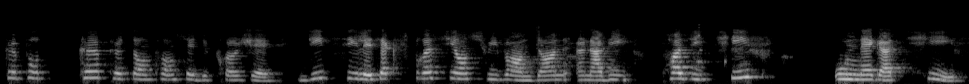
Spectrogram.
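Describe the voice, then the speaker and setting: A woman's voice: a little high, slow pace. A woman teaching a French class over a video call, giving patient instructions and repeating her words. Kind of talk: online language class instruction. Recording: dull lo-fi video call audio.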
